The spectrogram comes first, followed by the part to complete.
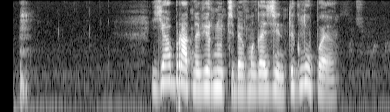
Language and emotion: Russian, angry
